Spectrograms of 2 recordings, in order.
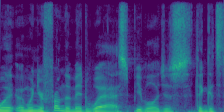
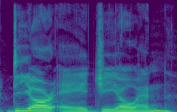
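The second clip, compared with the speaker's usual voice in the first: slow spelling; 5 dB louder, slower than usual. Shown as a demonstration. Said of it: "spelling the word".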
